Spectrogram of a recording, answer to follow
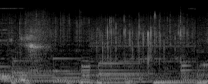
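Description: Halved gifflar, small cinnamon rolls, frying in melted butter in a stainless steel frying pan, with a steady sizzle.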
